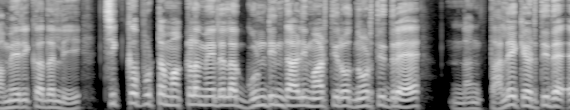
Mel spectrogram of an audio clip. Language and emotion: Kannada, angry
